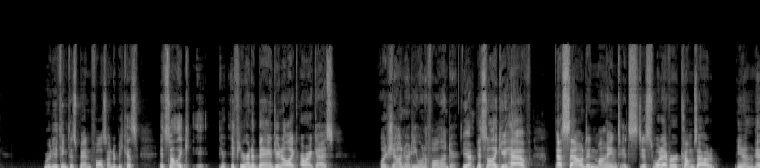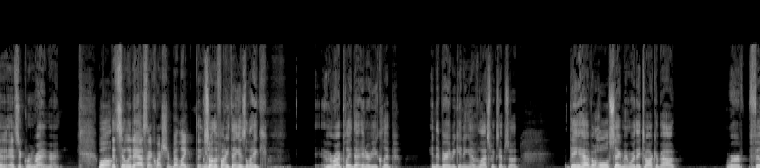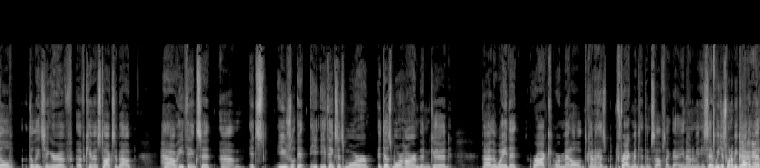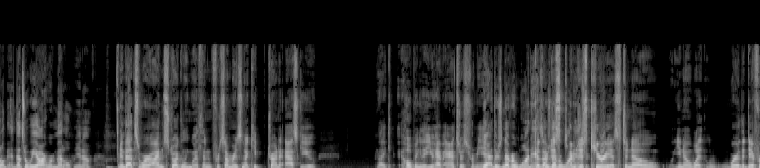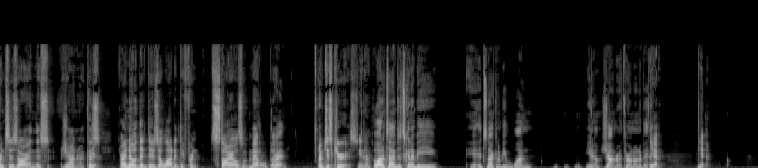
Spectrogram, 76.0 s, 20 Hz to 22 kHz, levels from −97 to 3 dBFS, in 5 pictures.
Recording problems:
none

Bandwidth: 16 kHz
